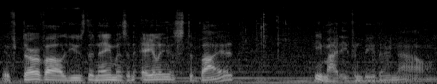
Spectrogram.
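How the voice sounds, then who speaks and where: An actor playing an authoritative, calculating royal adviser with deliberate, pragmatic delivery in a game cutscene. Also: male voice, on the low side, gravelly. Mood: thoughtful. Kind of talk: dramatic game acting. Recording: music behind the dialogue.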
